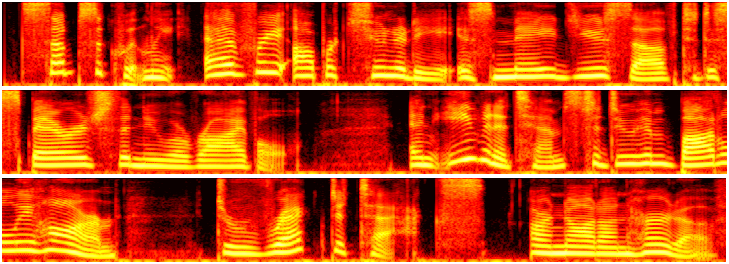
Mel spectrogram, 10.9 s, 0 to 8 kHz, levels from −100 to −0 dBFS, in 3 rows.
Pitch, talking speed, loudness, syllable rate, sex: 225 Hz, 145 wpm, -18 LUFS, 5.3 syllables/s, female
